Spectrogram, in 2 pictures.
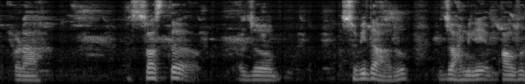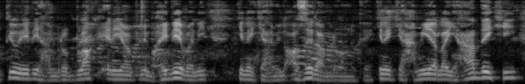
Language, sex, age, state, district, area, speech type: Nepali, male, 30-45, West Bengal, Alipurduar, urban, spontaneous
